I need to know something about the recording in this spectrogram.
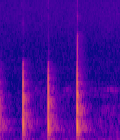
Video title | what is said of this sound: The right case for your precious hardware | it sounds completely different already this is also way thicker way heavier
